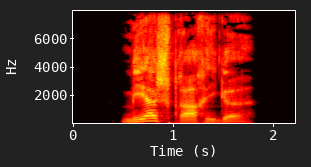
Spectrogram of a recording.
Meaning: inflection of mehrsprachig: 1. strong/mixed nominative/accusative feminine singular 2. strong nominative/accusative plural 3. weak nominative all-gender singular
- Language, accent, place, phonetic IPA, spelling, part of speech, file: German, Germany, Berlin, [ˈmeːɐ̯ˌʃpʁaːxɪɡə], mehrsprachige, adjective, De-mehrsprachige.ogg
